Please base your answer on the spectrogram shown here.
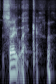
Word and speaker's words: Salek: thank you silly 67 salek sorry thanks for all you do ps my name is pronounced salic thank you camo klein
